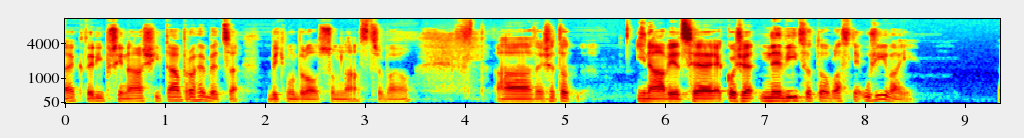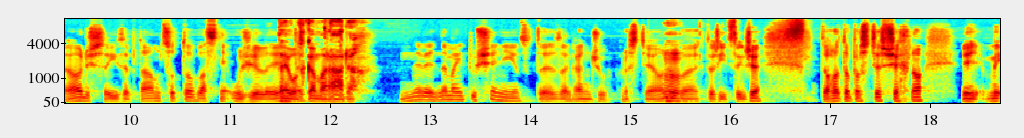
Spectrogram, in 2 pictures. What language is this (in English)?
Czech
